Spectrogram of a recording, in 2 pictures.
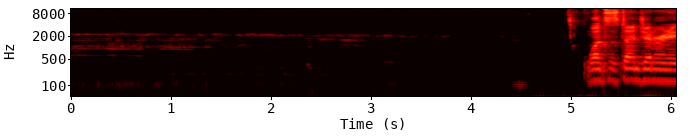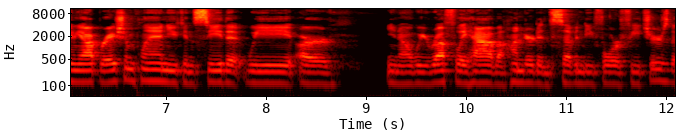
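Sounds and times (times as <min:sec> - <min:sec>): faint steady tones: 0:00.0 - 0:12.0.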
